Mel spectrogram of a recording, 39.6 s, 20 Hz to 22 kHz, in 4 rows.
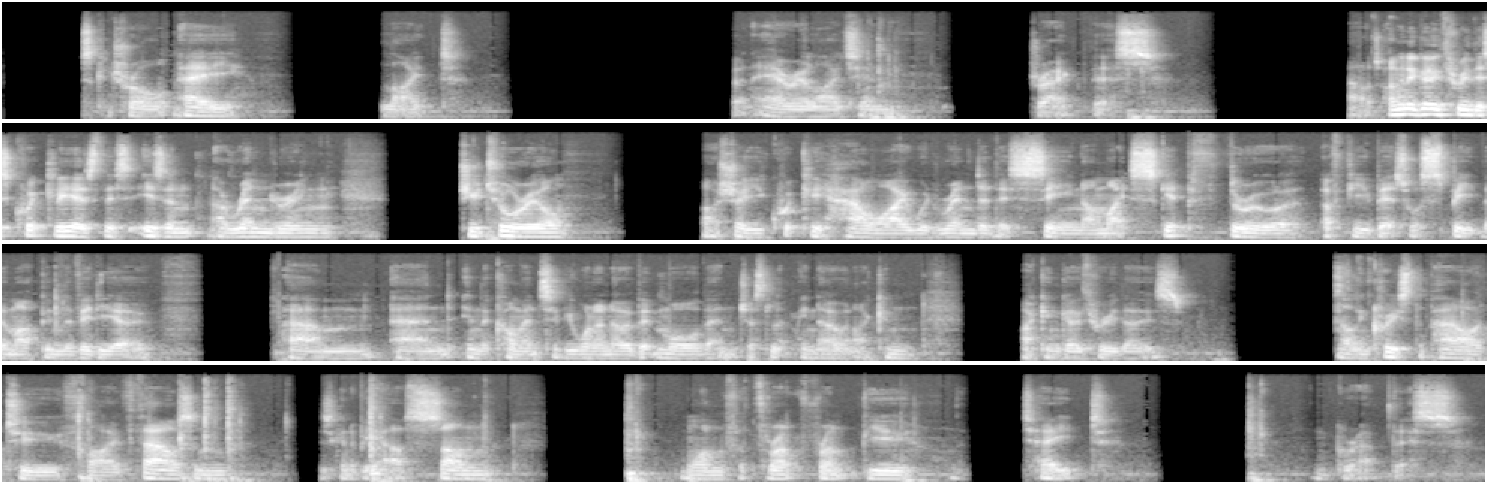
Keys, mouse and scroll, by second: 3.8 click, 4.7 middle click, 5.7 middle click, 5.9 KP_5, 5.9 KP_7, 7.6 g, 9.3-10.5 drag, 13.2 s, 14.5-15.6 drag, 28.9-30.1 drag, 30.3-30.9 typing, 32.2 Return, 33.9 1, 35.7 r, 37.6-38.7 drag, 38.0 g.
